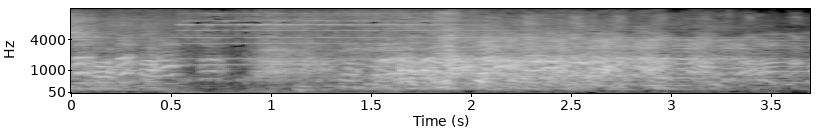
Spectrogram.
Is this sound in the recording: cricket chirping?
no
